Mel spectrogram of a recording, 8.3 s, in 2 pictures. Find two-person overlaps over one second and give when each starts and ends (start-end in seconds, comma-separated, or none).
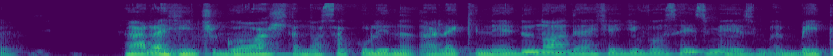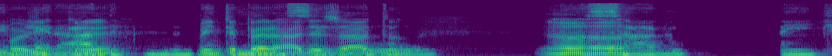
4.2-6.2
